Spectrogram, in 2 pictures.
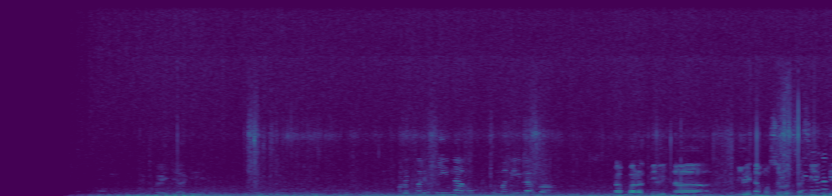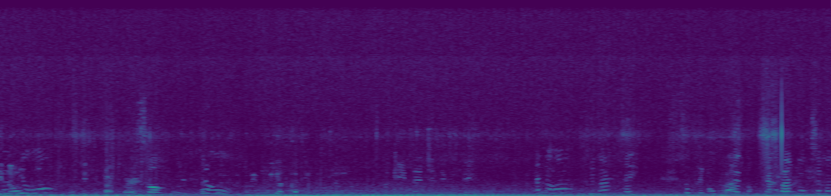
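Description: A van's engine and tyres hum low from inside while cruising on a road.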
